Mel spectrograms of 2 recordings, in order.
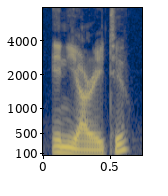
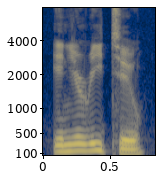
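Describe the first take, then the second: First: "Iñárritu" as een-YAH-ree-too; accent on the A. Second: "Iñárritu" without the stressed A, as een-yuh-REE-too; wrong stress placement. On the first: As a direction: stress the A in "Iñárritu", full open AH. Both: Shown as a demonstration. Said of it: "The accent is on the A".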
